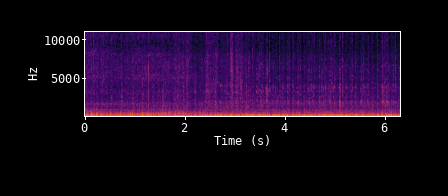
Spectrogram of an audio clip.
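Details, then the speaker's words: 1974 Ford bumpside 1-ton, FE 360 with a rebuilt Motorcraft 2-barrel after idle adjustment: low, mostly steady V8 idle with an occasional stumble, a slight miss; hasn't run since November, so it may clear up. "It has a little miss in it. Remember, it hasn't been running since November too, so it might just need to kind of come around a little bit."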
